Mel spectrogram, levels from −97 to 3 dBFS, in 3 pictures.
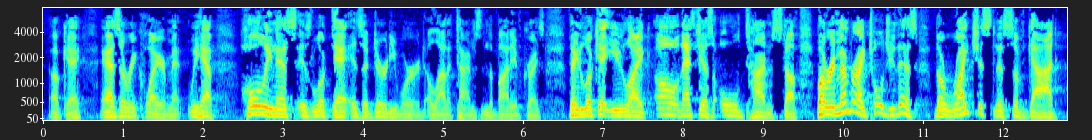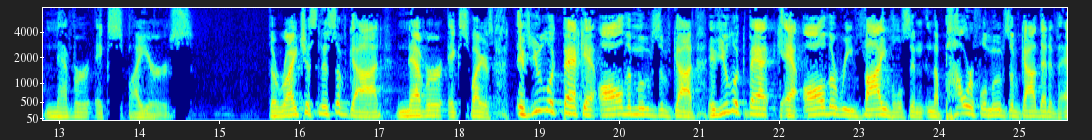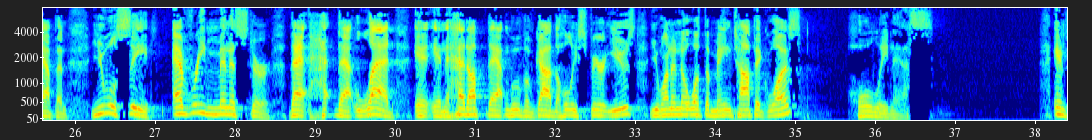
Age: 50-69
